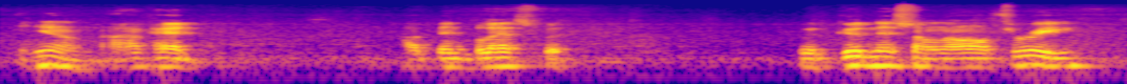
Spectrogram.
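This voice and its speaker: Over noticeable background noise, a man speaks at a fairly slow pace in a medium voice with monotone, flat intonation. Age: 70s. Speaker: retired army general. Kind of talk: casual interview about life story.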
